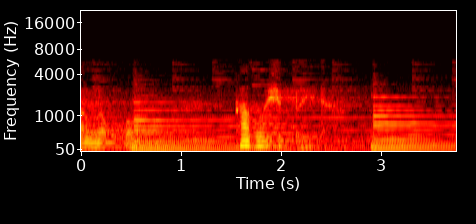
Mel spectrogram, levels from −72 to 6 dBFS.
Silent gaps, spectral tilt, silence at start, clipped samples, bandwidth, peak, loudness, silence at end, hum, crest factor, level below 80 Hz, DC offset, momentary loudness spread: none; -8 dB/octave; 0 s; under 0.1%; 6.4 kHz; -6 dBFS; -29 LUFS; 0 s; none; 22 dB; -38 dBFS; under 0.1%; 11 LU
